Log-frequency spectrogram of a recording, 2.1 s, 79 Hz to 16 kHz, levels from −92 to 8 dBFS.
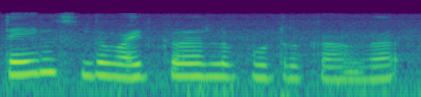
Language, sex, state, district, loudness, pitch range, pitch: Tamil, female, Tamil Nadu, Chennai, -17 LUFS, 225-260 Hz, 245 Hz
